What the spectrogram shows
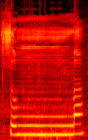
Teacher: میم مشدد غنہ پورا کیجیے، زبر لمبی نہیں ہونی چاہیے، زبر کو ایک ہی حرکت پڑھنا ہے، لمبا نہیں کرنا۔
